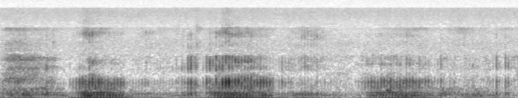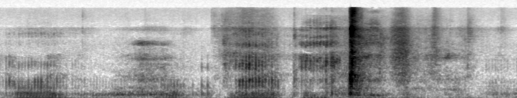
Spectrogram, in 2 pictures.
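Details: Cat purring in soft, low rumbling bursts separated by short pauses, ending with louder rustling and a sharp click toward the end.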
